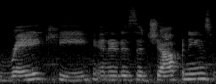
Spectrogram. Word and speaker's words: Reiki: So, it is pronounced ray key and it is a Japanese word consisting of two characters.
